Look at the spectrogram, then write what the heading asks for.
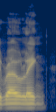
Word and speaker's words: Rowling: She calls herself Rowling. Everyone deserves to have their own name pronounced as they want it pronouncing. So just think of Joanne J.K. Rowling, rolling in money.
